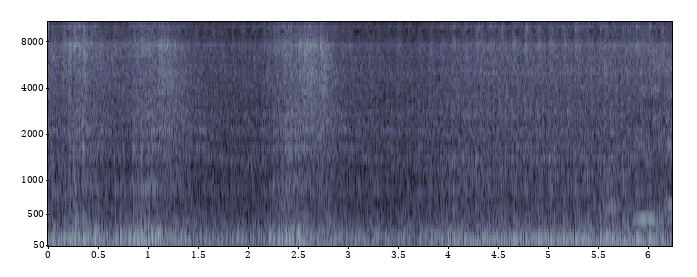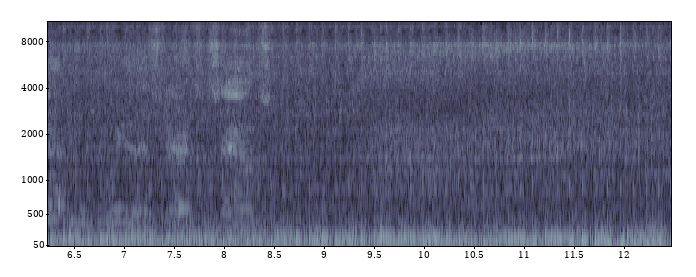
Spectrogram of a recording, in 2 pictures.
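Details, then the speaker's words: Freshly rebuilt BSA twin engine, first start indoors after setting ignition timing and adjusting the carburetor. Even idle with clean pickup on blips and no misses or rattles; good oil return flow, oil light out, charging. Normal idle and revving. "little walk around here that sounds really good the exhausts really nice and even for inside the building here"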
